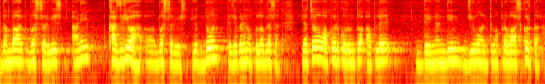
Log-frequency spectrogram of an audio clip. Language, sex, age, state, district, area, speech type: Goan Konkani, male, 45-60, Goa, Canacona, rural, spontaneous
